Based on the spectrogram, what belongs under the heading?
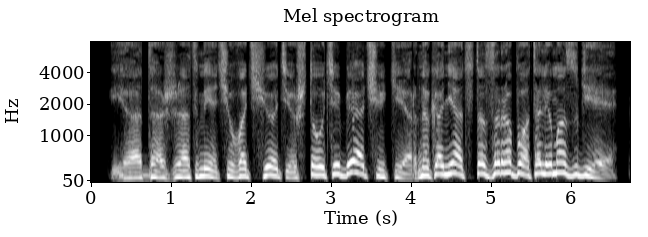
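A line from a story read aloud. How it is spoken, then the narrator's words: Loud hiss. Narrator (Russian): громко прошипел я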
